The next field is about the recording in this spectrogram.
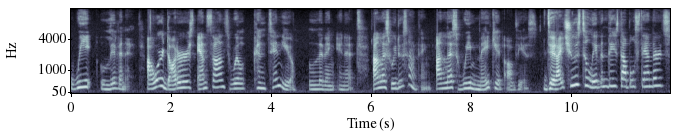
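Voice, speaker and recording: An animated woman's voice, fairly high and slow, with very wide pitch swings, on a very clean recording with a silent background. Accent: Russian. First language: Russian. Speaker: video blogger. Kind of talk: casual monologue to camera.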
